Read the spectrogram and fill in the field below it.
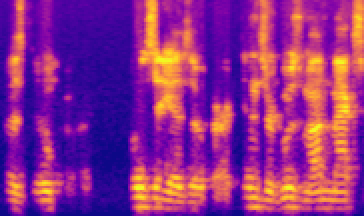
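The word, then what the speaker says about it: Azocar: And I think I say Azokar, it's pronounced Azokar.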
